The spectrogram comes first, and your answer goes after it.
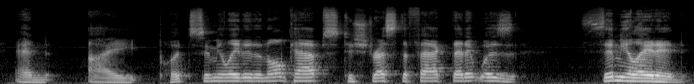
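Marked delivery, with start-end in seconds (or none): none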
